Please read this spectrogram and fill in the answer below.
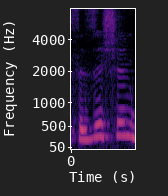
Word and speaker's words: physician: in primary primary and physician we stress the second syllable physician physician in other words this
